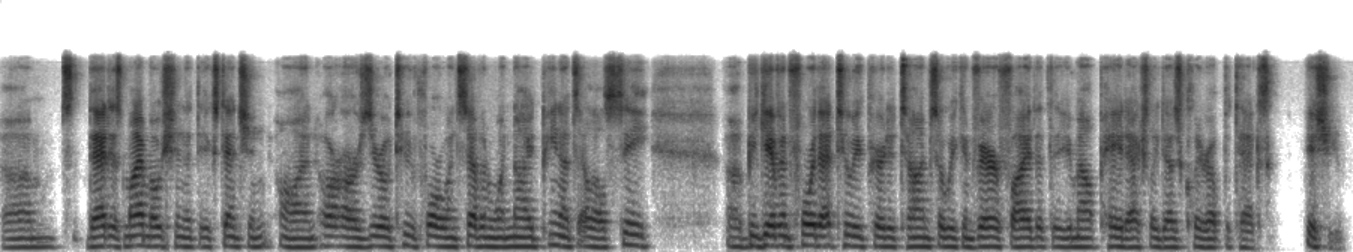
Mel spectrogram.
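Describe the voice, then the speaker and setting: Male commission member, fairly high voice, flat delivery, halting procedural phrasing. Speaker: commission member presenting permit cases. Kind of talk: formal public meeting discussion.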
